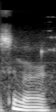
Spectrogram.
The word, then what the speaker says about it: Sumeru: later all right trying to go back to sumer or sumero depending on how you pronounce it what well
